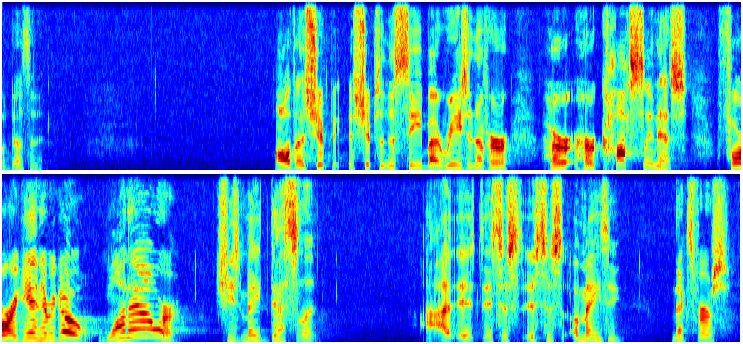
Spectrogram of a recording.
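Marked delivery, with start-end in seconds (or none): 2.7-7.5 scripture reading. Acted. Reads scripture aloud. 8.3-10.6 loud, slow, solemn scripture reading. Acted. Preacher reads Revelation to the congregation, loud and slow.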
